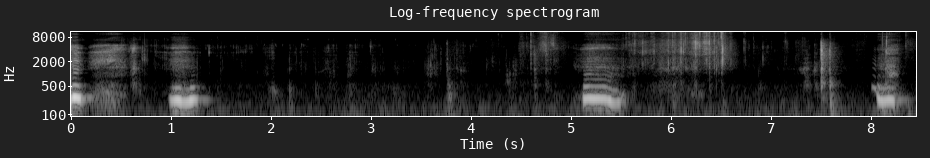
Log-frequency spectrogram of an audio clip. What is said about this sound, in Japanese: 海苔だらけ。おにぎりごちそうさまでした。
